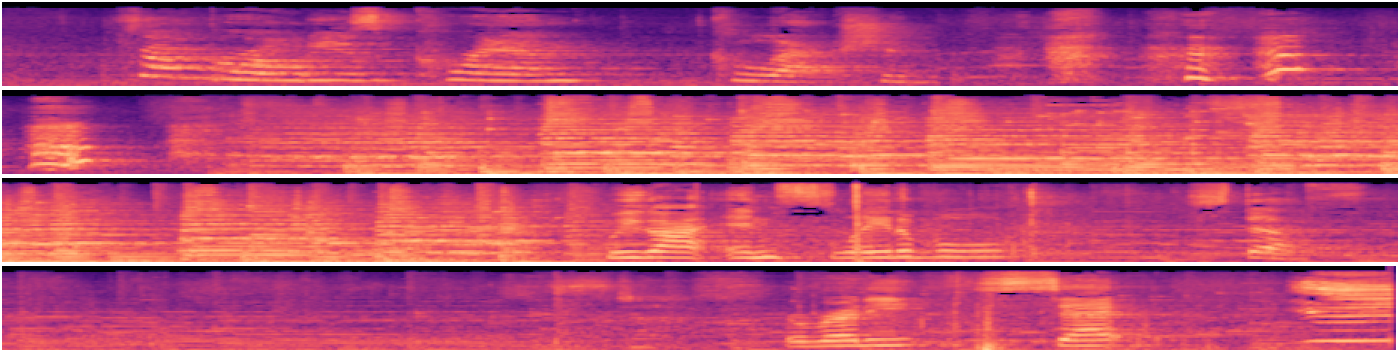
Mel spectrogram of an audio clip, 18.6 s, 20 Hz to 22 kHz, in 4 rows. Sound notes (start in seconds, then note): 3.3 laughs; 5.7 fun amusing music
